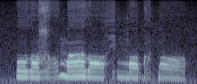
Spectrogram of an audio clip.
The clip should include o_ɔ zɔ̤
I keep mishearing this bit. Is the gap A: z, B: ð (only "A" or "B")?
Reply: B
